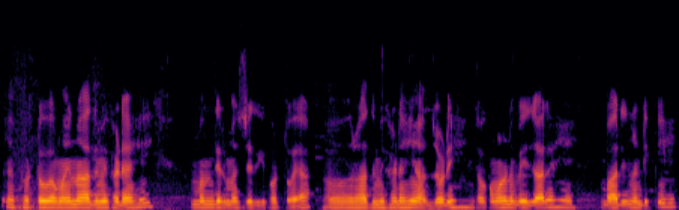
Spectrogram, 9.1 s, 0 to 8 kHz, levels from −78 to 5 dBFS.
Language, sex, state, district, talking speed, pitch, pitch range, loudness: Hindi, male, Rajasthan, Churu, 125 wpm, 120 Hz, 120-125 Hz, -19 LUFS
